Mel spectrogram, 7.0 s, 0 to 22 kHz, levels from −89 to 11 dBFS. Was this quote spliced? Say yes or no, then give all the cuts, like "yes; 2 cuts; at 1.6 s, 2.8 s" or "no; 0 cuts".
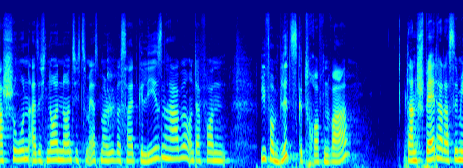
no; 0 cuts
